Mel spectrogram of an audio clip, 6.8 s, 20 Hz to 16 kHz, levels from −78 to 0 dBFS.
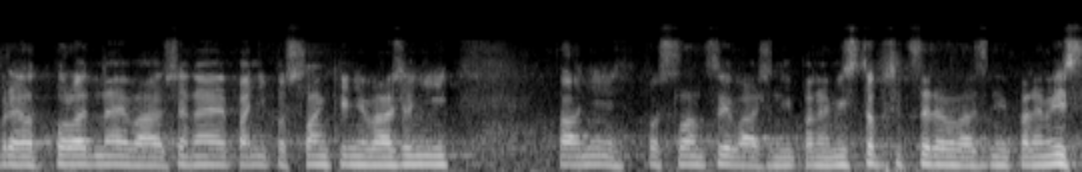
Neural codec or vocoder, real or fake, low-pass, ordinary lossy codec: none; real; 7.2 kHz; Opus, 16 kbps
